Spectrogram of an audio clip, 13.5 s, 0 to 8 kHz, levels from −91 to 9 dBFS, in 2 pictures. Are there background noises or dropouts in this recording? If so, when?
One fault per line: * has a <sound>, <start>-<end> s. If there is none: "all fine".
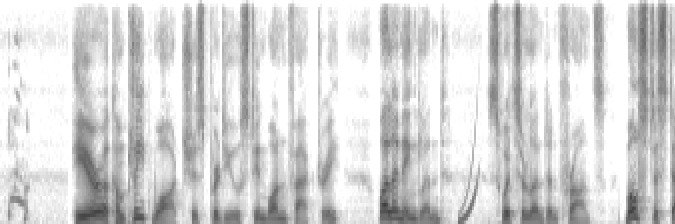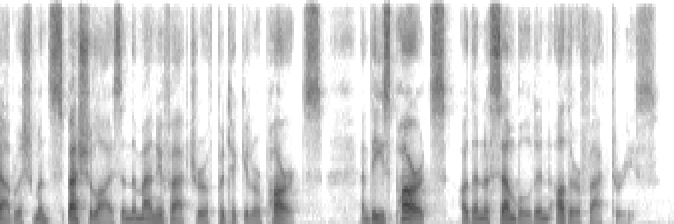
* has a cough, 0.1-0.3 s
* has a chirp, 4.6-4.8 s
